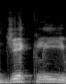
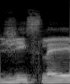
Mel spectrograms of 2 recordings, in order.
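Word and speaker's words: giclée: okay so it is it is jic lee because we were like is it g slay or something but it's not it's yeah okay you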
